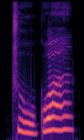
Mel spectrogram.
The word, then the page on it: 主观: zhǔ guān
